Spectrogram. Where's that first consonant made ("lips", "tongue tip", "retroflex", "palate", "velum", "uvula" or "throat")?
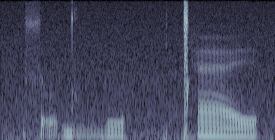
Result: tongue tip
